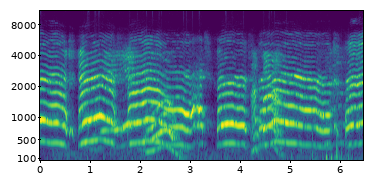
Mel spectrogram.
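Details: Loud, sustained infant crying in long wailing bursts with brief gasping pauses during traditional baby massage; vigorous crying.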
